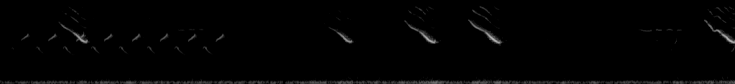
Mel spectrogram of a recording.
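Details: Newly captured red cardinal giving a soft series of short thin notes, then scattered loud downward-slurred whistles spaced a second or more apart, with a faint low hum throughout.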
